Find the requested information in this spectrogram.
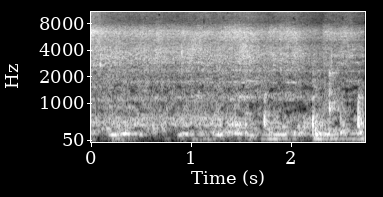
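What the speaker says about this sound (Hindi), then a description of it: "अच्छे से मिक्स करने के बाद 1 मग पानी का शामिल करेंगे फलियों के अंदर।" A mug of water poured into a pan of cooking potatoes and green beans, a close steady splashing rush with hissing over a few seconds.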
